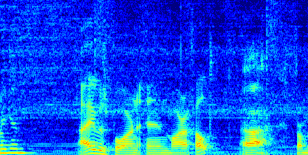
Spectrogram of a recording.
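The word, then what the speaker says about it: Magherafelt: I was born in Marafelt. From Marafelt.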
